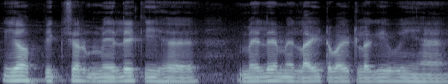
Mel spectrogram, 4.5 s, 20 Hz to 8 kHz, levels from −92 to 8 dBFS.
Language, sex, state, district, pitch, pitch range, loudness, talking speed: Hindi, male, Uttar Pradesh, Hamirpur, 95 Hz, 90-105 Hz, -27 LUFS, 160 wpm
